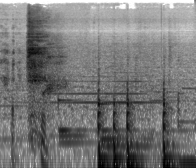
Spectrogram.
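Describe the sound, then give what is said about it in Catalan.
Knocking on the door of a mayor's office in a town hall, fairly loud: three quick thuds followed by a short pause and one more knock, with a low resonant hum underneath and a brief rustling noise just before. “Voleu dir que es pot picar la porta d'un alcalde així sense més ni més?”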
